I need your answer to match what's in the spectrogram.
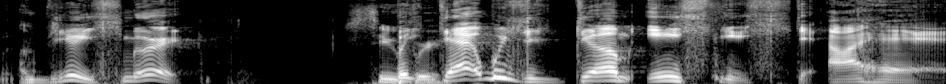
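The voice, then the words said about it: Imitates another person's voice. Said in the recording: “my impression of you”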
